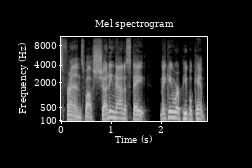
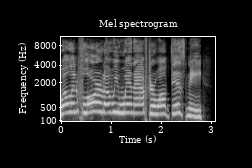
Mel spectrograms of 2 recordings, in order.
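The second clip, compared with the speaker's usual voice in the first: whining, pitched way up. Mocking a politician's accomplishments in imitation: Ron DeSantis's whiny voice. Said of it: "Ron has whiny voice".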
